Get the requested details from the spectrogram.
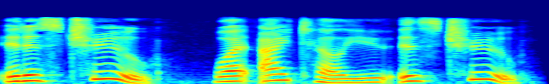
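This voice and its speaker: A woman's voice: a little high, sing-song, measured pace, darkish tone, no room sound, pitched above the performer's own voice. A woman voicing a brave young male warrior who speaks earnestly. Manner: earnest, insistent. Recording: dull lo-fi audio.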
